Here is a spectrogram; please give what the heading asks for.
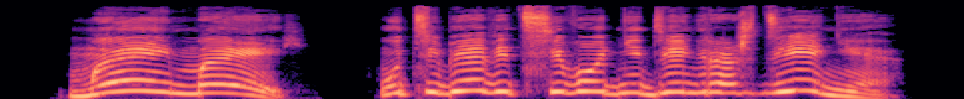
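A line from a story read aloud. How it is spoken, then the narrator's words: Distant shout. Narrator (Russian): крикнула Ли Сюэ с внутреннего двора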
